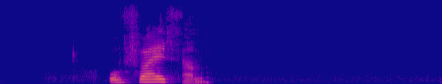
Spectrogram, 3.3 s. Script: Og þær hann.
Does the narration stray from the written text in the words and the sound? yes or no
no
